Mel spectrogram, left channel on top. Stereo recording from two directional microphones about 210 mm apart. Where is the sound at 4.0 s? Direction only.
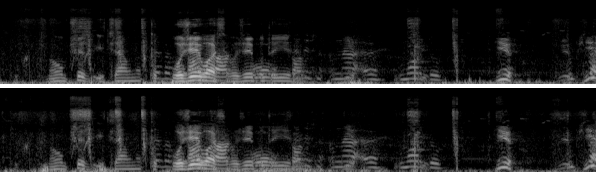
20° right (ahead or behind).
